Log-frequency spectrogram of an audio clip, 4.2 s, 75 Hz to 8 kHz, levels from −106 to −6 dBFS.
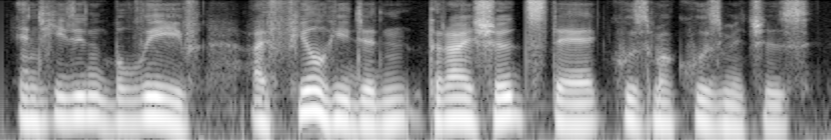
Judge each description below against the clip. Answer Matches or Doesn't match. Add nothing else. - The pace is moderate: Doesn't match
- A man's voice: Matches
